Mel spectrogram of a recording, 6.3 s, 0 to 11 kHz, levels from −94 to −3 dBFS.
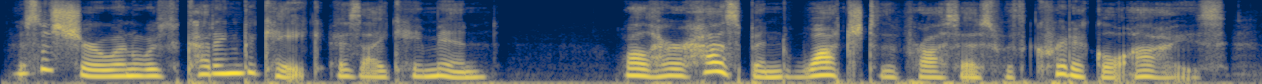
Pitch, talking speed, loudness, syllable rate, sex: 230 Hz, 180 wpm, -17 LUFS, 5.2 syllables/s, female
